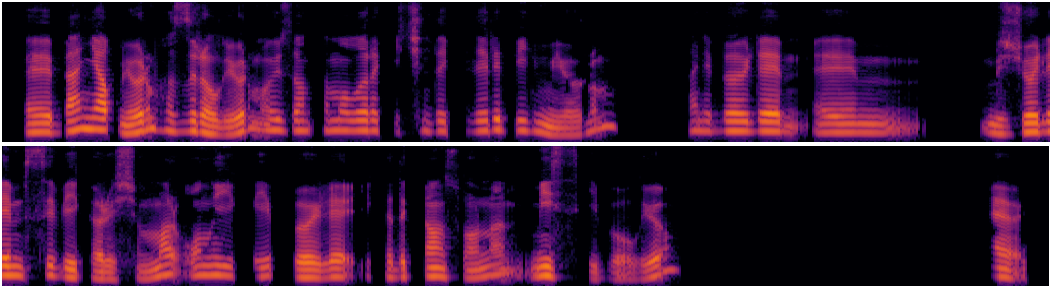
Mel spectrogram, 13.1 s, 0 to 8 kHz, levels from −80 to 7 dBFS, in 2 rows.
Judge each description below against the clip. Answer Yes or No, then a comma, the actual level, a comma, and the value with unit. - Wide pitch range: No, average, 3.9 semitones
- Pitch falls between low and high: Yes, medium, 150 Hz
